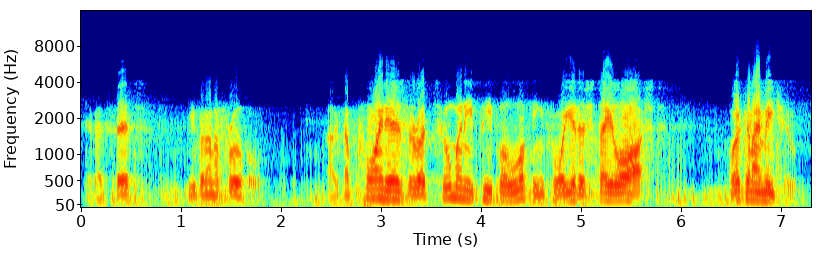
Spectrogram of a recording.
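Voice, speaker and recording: A man's voice: medium pitch, lively intonation, fairly quick, a little hiss or hum, natural voice. An American actor playing a wry, slangy, hard-boiled male insurance investigator in an old-time radio detective drama. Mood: wry, pressing. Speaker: lead actor and narrator. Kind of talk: 1940s-50s radio detective acting, hard-boiled narration. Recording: old radio recording, narrow tinny band, music.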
